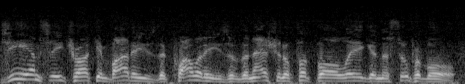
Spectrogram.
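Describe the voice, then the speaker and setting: Guy reading a promo script for radio, kinda higher voice, little bit of tape noise. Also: lively intonation, brisk. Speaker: commercial announcer. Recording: taped radio ad, faint noise.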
